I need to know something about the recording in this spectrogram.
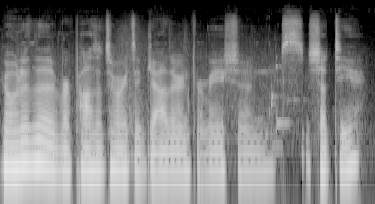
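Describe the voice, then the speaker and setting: A man's voice: mid-range voice, fairly even intonation, fairly quick, a little mellow, a little hiss or hum. A man streaming a game, reacting casually, musing to himself and reading text aloud, often repeating phrases.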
